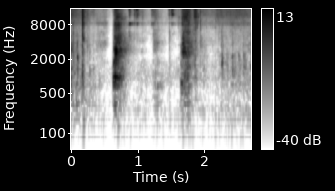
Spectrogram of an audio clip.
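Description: An excited dog whines, yips and gives short growly bursts nearby indoors, a few sharp vocal outbursts separated by quieter panting and restless sounds.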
